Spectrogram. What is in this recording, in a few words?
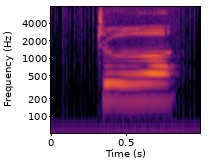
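"zhe", Mandarin Chinese, first tone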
